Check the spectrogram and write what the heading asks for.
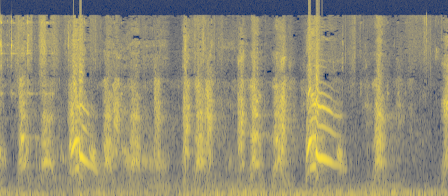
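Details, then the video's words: Several dogs barking fiercely outdoors in heavy wind, recorded binaurally with in-ear microphones: rapid overlapping sharp barks and yelps, some with whining squeals, in a continuous excited volley. "Fiercely Barking Dogs"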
